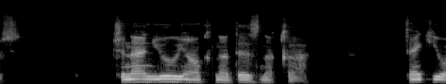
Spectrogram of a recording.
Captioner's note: speaking in Native Language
